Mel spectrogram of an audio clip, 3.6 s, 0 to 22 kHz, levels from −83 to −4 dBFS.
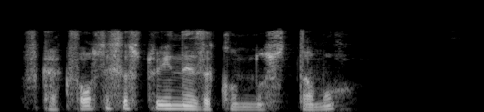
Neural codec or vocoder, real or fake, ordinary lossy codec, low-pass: none; real; Opus, 24 kbps; 7.2 kHz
